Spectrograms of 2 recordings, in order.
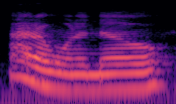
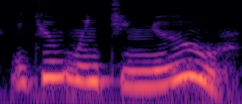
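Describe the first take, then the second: First: Said in the usual way. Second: Higher, mock-horrified "I don't want to know."; mock squeamish. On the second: Shown as a demonstration. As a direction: pull back from the thought with a squeamish lift.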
